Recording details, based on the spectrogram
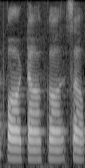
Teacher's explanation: voiceless are p, t, k, s, where there is less vibration or no vibration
